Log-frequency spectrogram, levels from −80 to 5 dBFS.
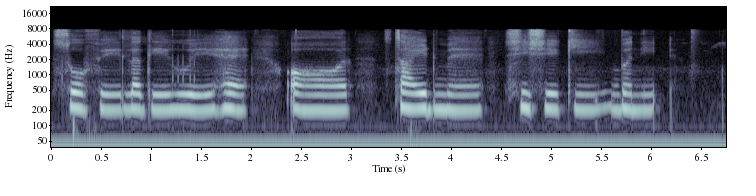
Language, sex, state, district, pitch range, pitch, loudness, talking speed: Hindi, female, Himachal Pradesh, Shimla, 205-215 Hz, 210 Hz, -18 LUFS, 90 wpm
